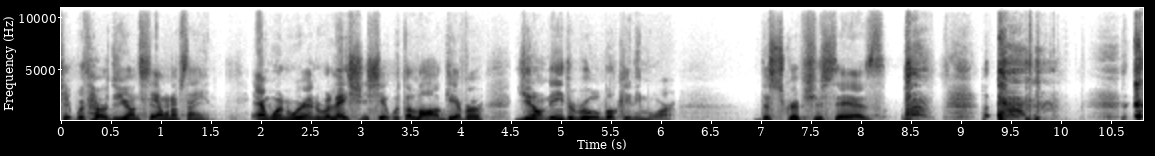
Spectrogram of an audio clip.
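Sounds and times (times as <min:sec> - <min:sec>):
speech: 0:00.0 - 0:06.2, 0:07.0 - 0:09.8
person coughing: 0:08.4 - 0:10.8.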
